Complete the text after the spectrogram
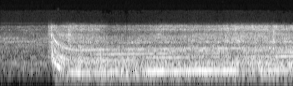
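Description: An electric car on a test drive pulls away and drives steadily, its drive chain giving off a sustained mechanical whine over low road rumble. A brief falling sweep marks the start, then the whine holds.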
